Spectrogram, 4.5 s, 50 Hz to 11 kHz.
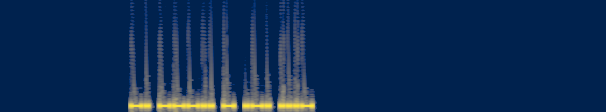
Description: Morse code, heard as a keyed tone, about 44 wpm, 700 Hz. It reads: N8TRV
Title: USA Call Signs - 5 Characters - 45wpm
